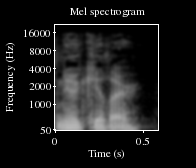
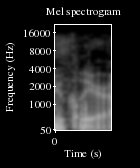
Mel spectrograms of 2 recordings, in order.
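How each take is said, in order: First: It is said the Texas way, like nucular. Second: It is said the standard way, like new-clear.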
